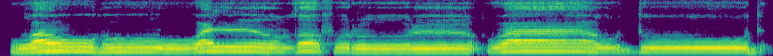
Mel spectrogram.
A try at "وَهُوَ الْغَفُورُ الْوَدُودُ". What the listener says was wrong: ওয়াওটা টান নেই। ওয়াহুয়াল গফু, ফুটা টান আছে, গফুরুল ওয়াদুদ।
